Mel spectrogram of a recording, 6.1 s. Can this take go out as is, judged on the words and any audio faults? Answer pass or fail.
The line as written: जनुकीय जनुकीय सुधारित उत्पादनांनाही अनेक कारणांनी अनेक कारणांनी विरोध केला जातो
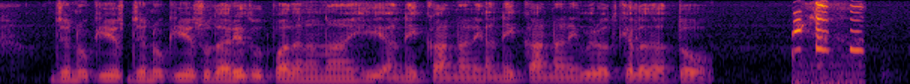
fail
